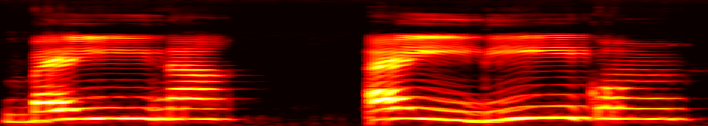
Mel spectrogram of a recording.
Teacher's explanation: ای میں یا ساکن سے پہلے پھر زبر آ رہی ہے تو یہاں پر لین ہوگا ، اور دیکم میں یا ساکن سے پہلے زیر آ رہی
